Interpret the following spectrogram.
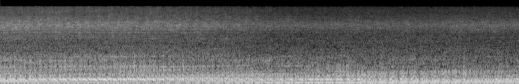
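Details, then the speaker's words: Ford F150 Shelby Super Snake V8 with new headers, idling and revving; sharp puffing tick rising with revs from exhaust leak at header flange, supplied gasket too small for larger port, fix by V-band. "so let's get this truck started um sounds pretty dope besides the exhaust leak but it's here"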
